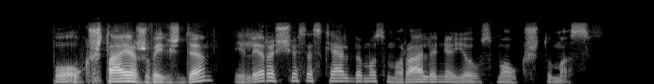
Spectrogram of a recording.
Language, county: Lithuanian, Klaipėda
